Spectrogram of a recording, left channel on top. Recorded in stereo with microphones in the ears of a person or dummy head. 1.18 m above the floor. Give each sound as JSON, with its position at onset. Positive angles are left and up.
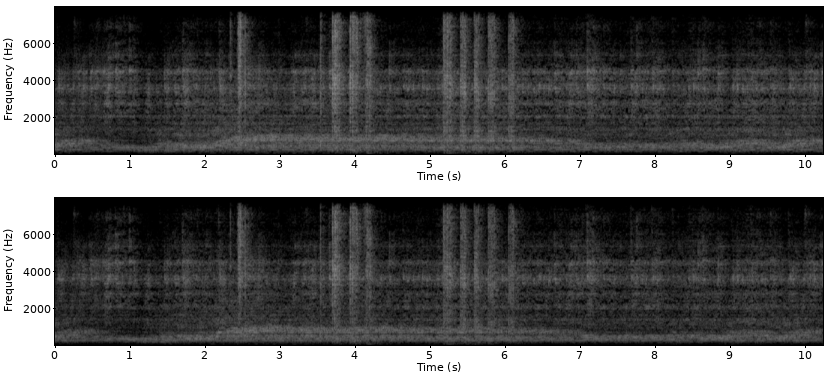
{"t": 0.0, "sound": "a fan", "side_deg": -70, "distance_m": 3.0}
{"t": 2.3, "sound": "tape being pulled", "side_deg": 5, "distance_m": 0.7}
